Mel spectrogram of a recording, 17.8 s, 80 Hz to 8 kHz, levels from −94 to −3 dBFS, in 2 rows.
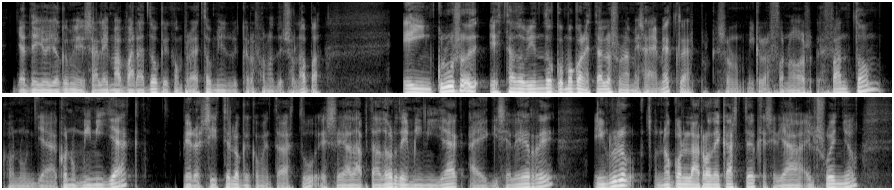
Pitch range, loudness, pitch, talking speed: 85-110 Hz, -24 LUFS, 95 Hz, 205 wpm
